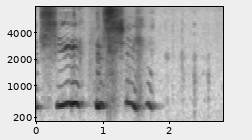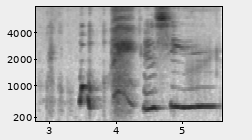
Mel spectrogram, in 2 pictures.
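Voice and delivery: squeaky-high question through laughter; laughing mockery. Mocking the supposed rival, high and laughing.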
